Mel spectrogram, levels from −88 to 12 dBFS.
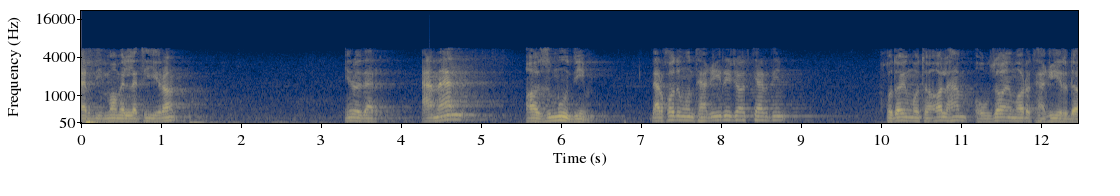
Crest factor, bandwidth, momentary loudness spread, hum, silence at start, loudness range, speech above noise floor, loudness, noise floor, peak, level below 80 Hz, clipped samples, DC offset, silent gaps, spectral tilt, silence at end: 20 dB; 5.8 kHz; 17 LU; none; 0 s; 4 LU; 32 dB; -24 LUFS; -55 dBFS; -4 dBFS; -40 dBFS; under 0.1%; under 0.1%; none; -5 dB/octave; 0 s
